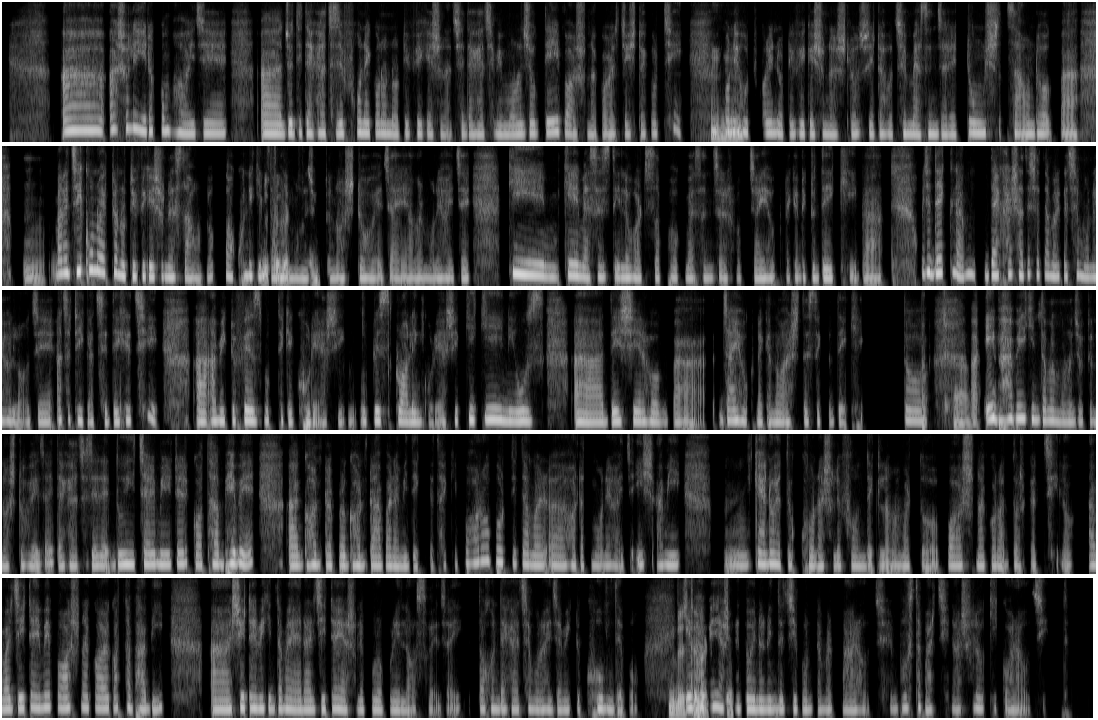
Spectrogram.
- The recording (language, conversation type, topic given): Bengali, advice, সোশ্যাল মিডিয়ার ব্যবহার সীমিত করে আমি কীভাবে মনোযোগ ফিরিয়ে আনতে পারি?
- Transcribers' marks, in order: tapping; "দৈনন্দিন" said as "দইনিনিন্দ"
